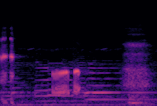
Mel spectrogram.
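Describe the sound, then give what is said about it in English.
Toads croak in several short, pitched bursts with buzzy overtones, one a quick double, ending with a longer, rougher croak. They are faint and heard alone. “With a puff of gray smoke, they turn to toads.”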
